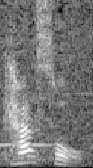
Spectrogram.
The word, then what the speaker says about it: castle: l e cle Castle สังเกต การ ออก เสียง นะ คะ ว่า เหมือน กับ เรา บอก ว่า Cast แต่ ว่า เสียง ของ ตัว S เนี่ย ออก เสียง ข้าม ไป เลย คือ ตัว T ไม่ ออก เสียง อื ไม่ ได้ ออก ว่า Cast นะ คะ ไม่ ได้ ออก ไม่ ใช่ Cast นะ คะ ออก ว่า แคส แปล ว่า ประสาท คฤหาสน์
